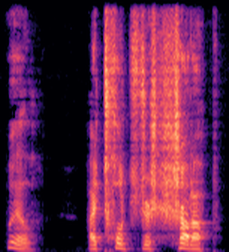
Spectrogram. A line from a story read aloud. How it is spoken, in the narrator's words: Will said tightly through a swallow and a frown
